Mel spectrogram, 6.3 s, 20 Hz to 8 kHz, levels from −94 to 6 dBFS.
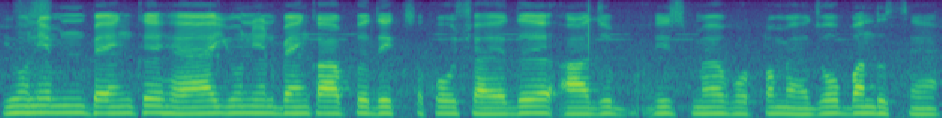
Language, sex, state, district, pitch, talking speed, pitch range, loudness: Hindi, female, Haryana, Jhajjar, 160 Hz, 180 wpm, 150-165 Hz, -15 LUFS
